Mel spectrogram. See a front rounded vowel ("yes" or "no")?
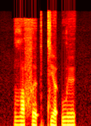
yes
